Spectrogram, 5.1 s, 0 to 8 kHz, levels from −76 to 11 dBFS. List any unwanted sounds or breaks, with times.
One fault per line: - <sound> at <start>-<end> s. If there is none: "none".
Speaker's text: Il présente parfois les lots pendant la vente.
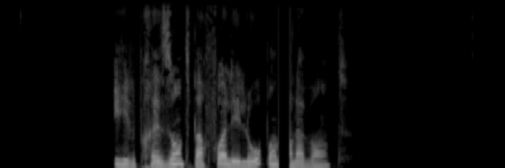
- dropout at 2.8-2.9 s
